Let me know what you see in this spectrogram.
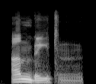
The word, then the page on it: unbeaten: British English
